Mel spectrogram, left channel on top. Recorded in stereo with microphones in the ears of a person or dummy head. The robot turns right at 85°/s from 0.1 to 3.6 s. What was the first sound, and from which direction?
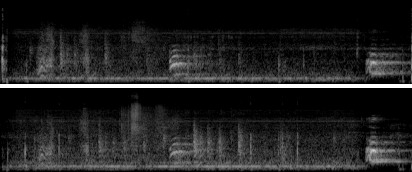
A zipper, 20° left (ahead or behind).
